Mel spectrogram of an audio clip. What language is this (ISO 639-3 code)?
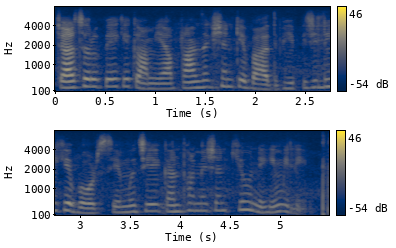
urd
